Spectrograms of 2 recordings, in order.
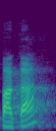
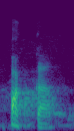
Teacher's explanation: দ্বিত্ব ব্যঞ্জন মানে ব্যঞ্জন দুইবার হয়ে যাওয়া, ব্যঞ্জনের পরিবর্তন নয়, একই ব্যঞ্জন ক দুবার হলো, ক দুবার হলো, নতুন কোনো ব্যঞ্জন আসবে না।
